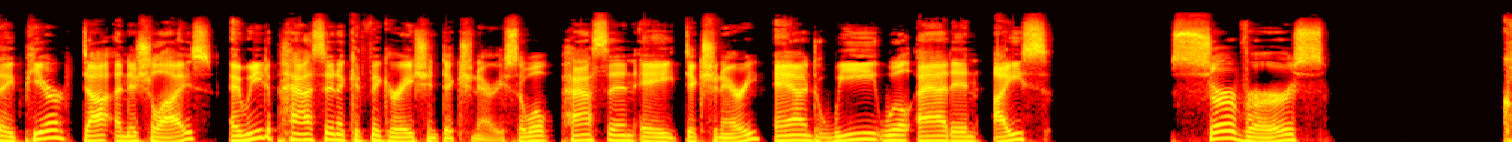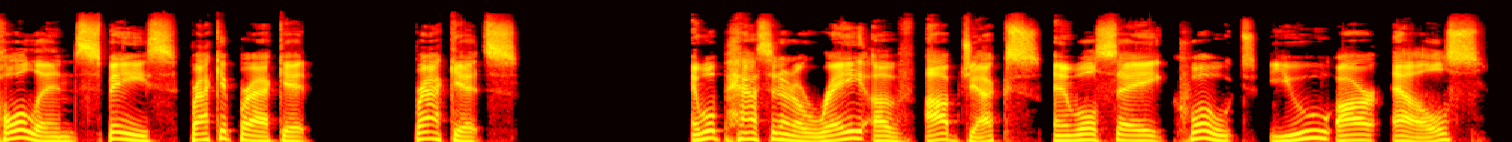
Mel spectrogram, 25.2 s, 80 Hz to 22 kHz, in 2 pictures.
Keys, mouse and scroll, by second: 0.0-1.5 typing, 3.9-4.6 typing, 6.3-10.7 typing, 11.3 Right, 12.2-16.1 typing, 17.8-20.2 typing, 22.1-25.2 typing.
